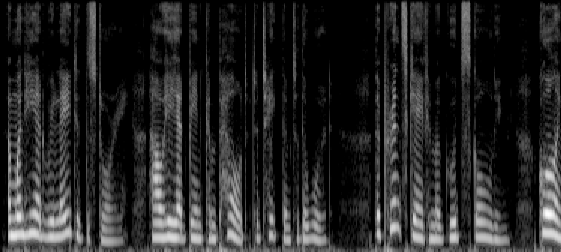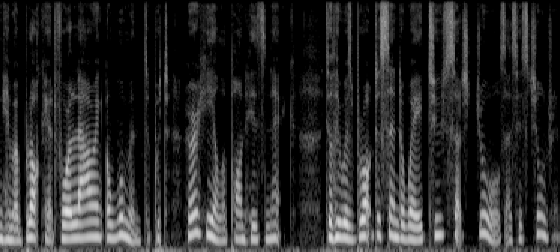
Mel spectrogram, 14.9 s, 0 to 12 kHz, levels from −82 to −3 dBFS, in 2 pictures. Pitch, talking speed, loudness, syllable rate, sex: 200 Hz, 215 wpm, -23 LUFS, 5.4 syllables/s, female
